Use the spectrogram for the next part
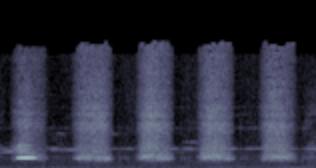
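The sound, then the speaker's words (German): Rhythmic whooshing, whistling wingbeats of a swan in flight, made by a specially shaped feather on the wing's hand on each downstroke, five evenly spaced pulses about every third of a second, moderately loud, with no voices. “Und wenn sie dann in der Luft sind, dieses sausende Fluggeräusch, das kommt von einer sogenannten Schallschwinge.”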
